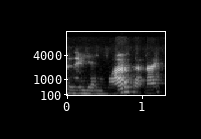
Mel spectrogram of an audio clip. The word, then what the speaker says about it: Januar: penyebutannya yang berbeda jenisnya Januari yaitu dibacanya ya di sini Jerman itu Janu Janu Ardi Yanuar Yanuar Februari news itu maret-april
